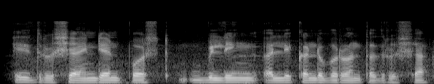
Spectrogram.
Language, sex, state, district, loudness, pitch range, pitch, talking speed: Kannada, male, Karnataka, Bangalore, -19 LUFS, 95-100 Hz, 100 Hz, 125 wpm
